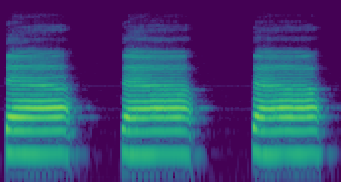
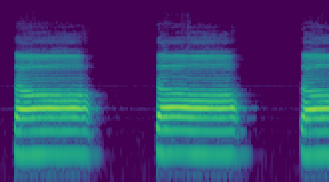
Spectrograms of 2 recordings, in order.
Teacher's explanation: اس حرف کو ٹیڑھا پڑھنا، اس کے اندر امالہ کرنا غلط ہے۔ اس حرف کو سیدھا ادا کرنا ہے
